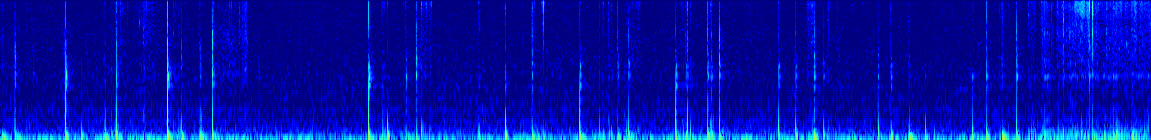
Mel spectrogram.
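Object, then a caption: Husked coconut shell. Fingernails scratch and pick at the fibrous shell of a whole, husked brown coconut with visible eyes. It makes a quiet, irregular series of short, dry scratches and soft taps with a low, dull body and almost no ring. A brief brighter rustle comes near the end.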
